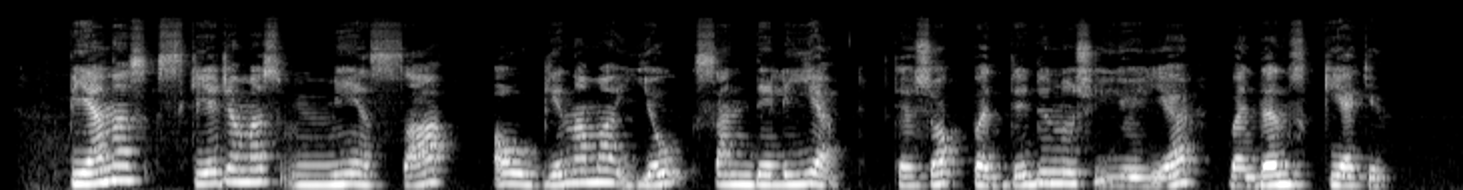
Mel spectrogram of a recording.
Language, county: Lithuanian, Vilnius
